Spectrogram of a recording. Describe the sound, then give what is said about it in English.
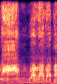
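A voice imitates a nose being blown, making a loud, nasal, duck-like honking quack that wobbles in pitch for about a second, with no talking around it. “It's supposed to say you blow your nose, not like give out a Donald Duck impression.”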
